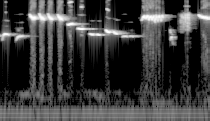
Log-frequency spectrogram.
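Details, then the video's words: Sunda robin (tledekan gunung) singing a melodious, varied song of high thin whistles, sliding notes and rapid trilled bursts, with quick chirps between phrases and no other clear sounds. "suara burung tledekan gunung, sangat merdu cengkok bagus"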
